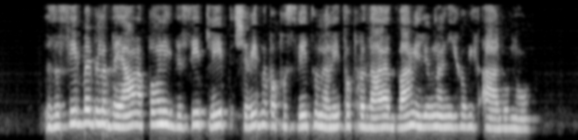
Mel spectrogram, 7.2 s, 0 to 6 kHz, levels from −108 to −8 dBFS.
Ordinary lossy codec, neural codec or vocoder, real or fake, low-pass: MP3, 48 kbps; codec, 16 kHz, 4 kbps, FreqCodec, larger model; fake; 5.4 kHz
